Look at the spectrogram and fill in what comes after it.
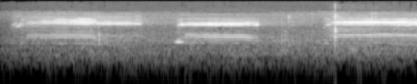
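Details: Eastern narrow-mouthed toad calling: three long, high, nasal buzzing bleats, each lasting about a second, separated by short quiet gaps, steady in pitch with a sharp onset and abrupt stop.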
